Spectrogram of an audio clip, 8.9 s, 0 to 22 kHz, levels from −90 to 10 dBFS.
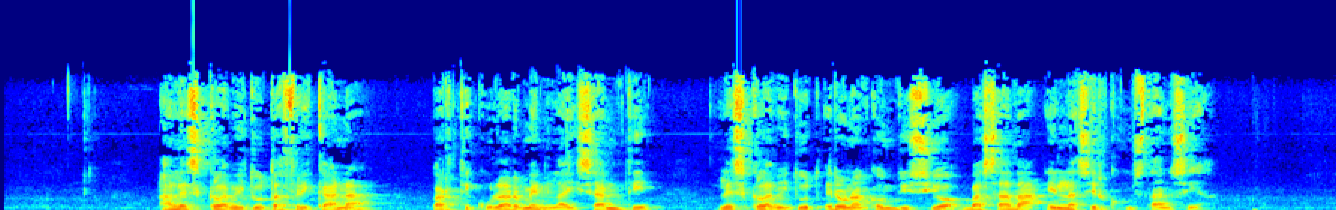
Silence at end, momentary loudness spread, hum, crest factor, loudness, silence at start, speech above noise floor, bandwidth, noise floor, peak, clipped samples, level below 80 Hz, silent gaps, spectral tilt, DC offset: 0.85 s; 8 LU; none; 18 dB; -16 LUFS; 1.05 s; 37 dB; 15.5 kHz; -54 dBFS; 0 dBFS; under 0.1%; -54 dBFS; none; -3.5 dB/octave; under 0.1%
